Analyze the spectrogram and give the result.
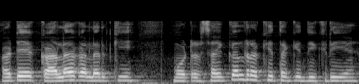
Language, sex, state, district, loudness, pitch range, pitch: Marwari, male, Rajasthan, Nagaur, -16 LUFS, 170-190 Hz, 175 Hz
